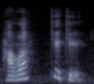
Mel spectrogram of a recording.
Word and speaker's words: harakeke: Hara. Keke.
